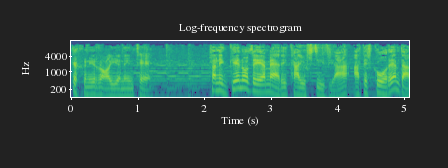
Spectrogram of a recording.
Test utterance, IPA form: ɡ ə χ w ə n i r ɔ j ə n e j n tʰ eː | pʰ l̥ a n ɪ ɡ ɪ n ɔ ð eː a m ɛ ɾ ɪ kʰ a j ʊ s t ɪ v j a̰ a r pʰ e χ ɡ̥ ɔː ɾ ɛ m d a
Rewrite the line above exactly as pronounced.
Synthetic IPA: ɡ ə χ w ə n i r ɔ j ə n e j n tʰ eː | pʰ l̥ a n ɪ ɡ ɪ n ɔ ð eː a m ɛ ɾ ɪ kʰ a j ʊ s t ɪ v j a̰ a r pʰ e θ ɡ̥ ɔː ɾ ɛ m d a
